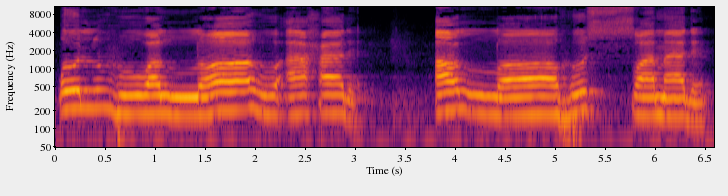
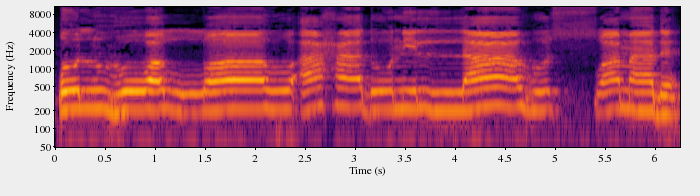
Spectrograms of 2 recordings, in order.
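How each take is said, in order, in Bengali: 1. Ahad পরের অংশের আগে একটি স্টপে শেষ হয়। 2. Ahad সরাসরি পরের অংশে চলে যায়, একটি বাড়তি 'nu' দিয়ে যুক্ত হয়। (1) "আর ওয়াকফ ধরলে পড়বেন" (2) "ওয়াকফ না ধরলে এরকম পড়তে হবে"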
